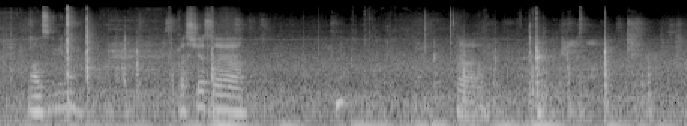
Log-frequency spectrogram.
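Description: Plastic parts click and clack.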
